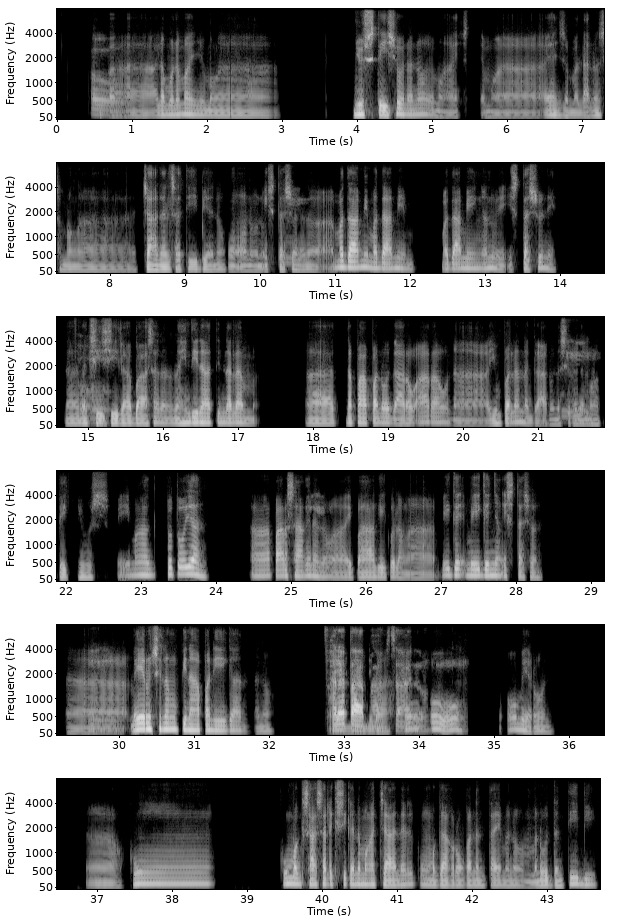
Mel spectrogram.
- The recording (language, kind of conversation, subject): Filipino, podcast, Paano mo sinusuri kung totoo ang balitang nakikita mo sa internet?
- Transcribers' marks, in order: none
